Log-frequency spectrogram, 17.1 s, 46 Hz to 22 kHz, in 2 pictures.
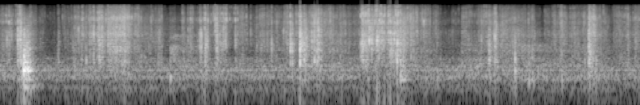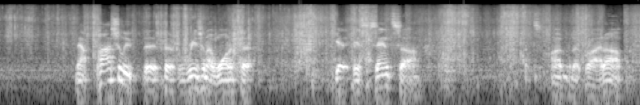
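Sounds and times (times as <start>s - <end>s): bubble wrap crinkling: 0.0s - 17.0s.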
